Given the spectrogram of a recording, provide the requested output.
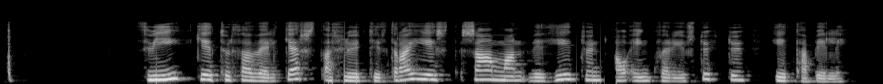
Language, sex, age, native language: Icelandic, female, 50-59, Icelandic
